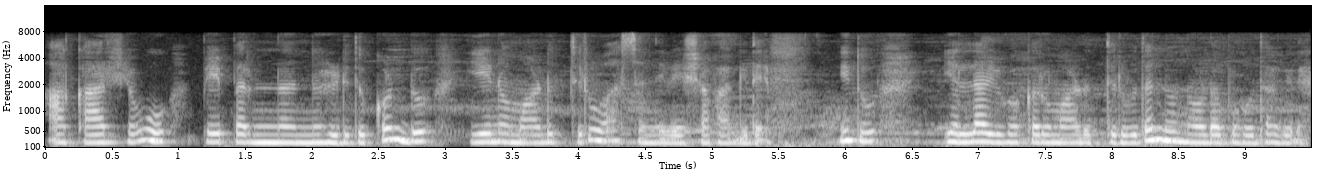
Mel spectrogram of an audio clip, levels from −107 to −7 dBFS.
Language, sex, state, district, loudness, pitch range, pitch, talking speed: Kannada, female, Karnataka, Dakshina Kannada, -16 LUFS, 200-230 Hz, 210 Hz, 95 wpm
